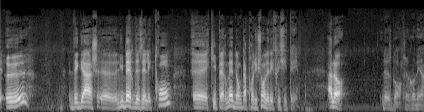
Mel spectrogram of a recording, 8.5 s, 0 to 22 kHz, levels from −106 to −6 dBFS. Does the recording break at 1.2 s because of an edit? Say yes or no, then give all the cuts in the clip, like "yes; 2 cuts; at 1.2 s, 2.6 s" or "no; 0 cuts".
yes; 1 cut; at 1.2 s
